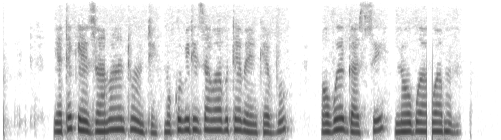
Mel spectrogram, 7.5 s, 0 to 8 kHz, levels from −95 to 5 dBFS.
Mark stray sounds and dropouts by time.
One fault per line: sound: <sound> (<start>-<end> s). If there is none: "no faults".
sound: dropout (6.4-6.5 s)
